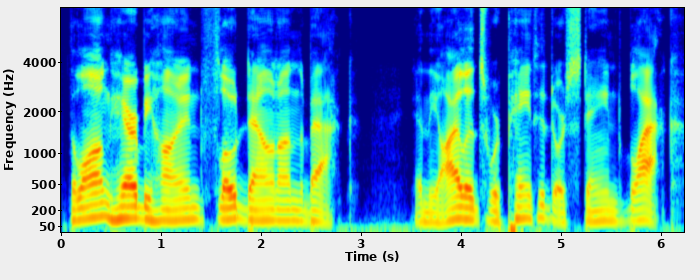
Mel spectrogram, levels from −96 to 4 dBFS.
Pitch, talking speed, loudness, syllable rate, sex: 100 Hz, 165 wpm, -20 LUFS, 4.2 syllables/s, male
